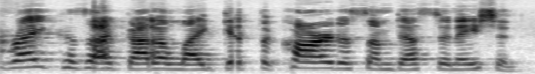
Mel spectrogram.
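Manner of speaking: normal talking voice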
